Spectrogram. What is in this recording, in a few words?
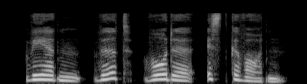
"werden", deutsch; verben kurzliste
